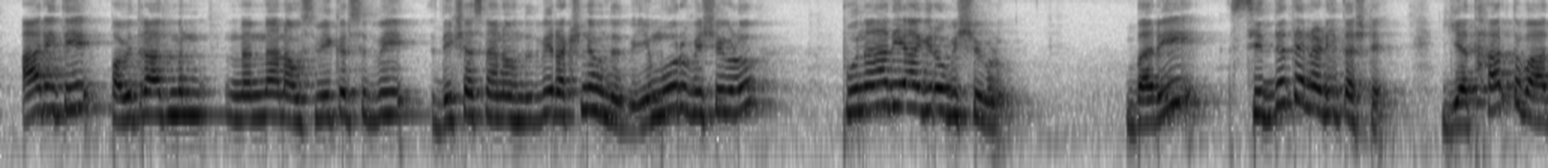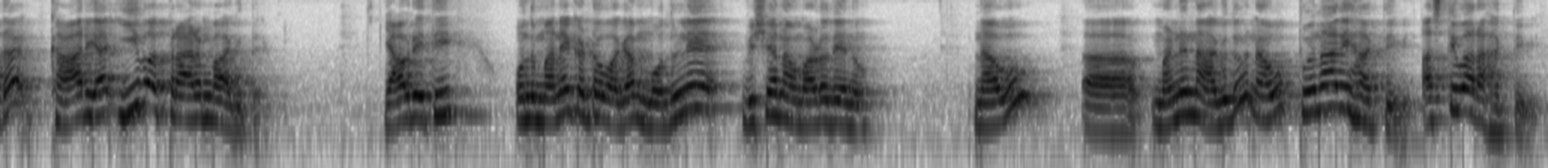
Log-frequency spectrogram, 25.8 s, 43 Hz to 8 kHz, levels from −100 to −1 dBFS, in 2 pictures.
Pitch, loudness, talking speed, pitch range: 225 Hz, -13 LUFS, 95 wpm, 190-255 Hz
